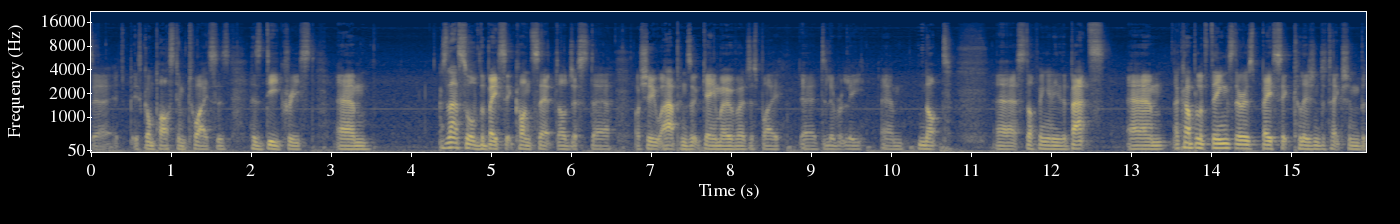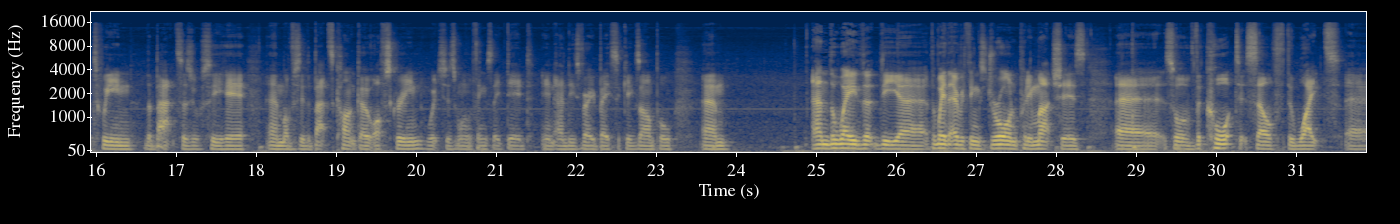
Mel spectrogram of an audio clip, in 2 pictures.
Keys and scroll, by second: 4.2 s.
